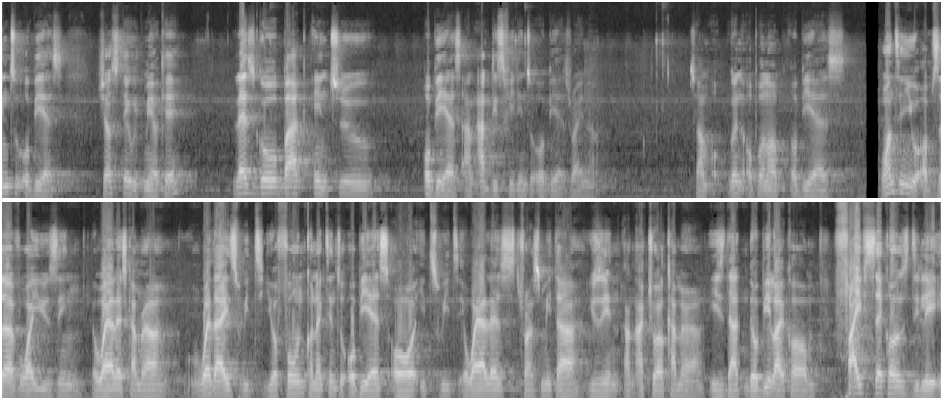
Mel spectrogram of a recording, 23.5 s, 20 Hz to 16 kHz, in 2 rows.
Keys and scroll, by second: 2.4 ctrl+m, 10.8 ctrl+m.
